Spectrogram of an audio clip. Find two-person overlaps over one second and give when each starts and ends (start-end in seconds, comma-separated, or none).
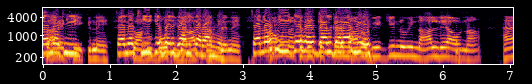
1.3-2.7, 3.4-4.9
